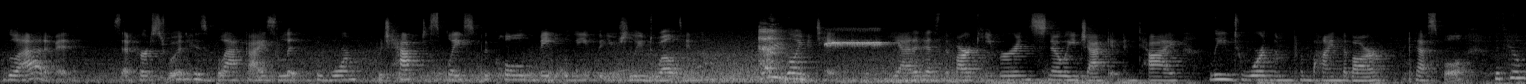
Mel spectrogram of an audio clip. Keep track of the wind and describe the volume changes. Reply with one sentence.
The loudness of the wind goes up, then down.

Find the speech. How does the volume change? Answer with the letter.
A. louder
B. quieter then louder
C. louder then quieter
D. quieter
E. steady
E.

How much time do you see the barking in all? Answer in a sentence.
You can't hear the barking here.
